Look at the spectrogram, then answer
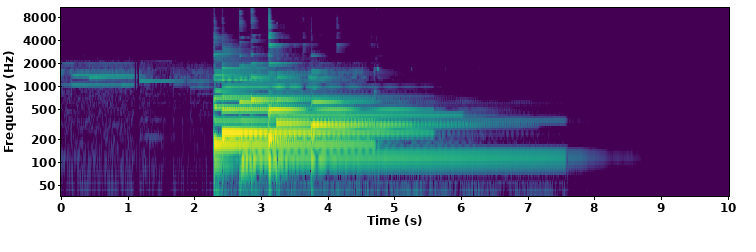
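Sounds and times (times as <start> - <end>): faint soft music with high held notes: 0.0 - 7.3.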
